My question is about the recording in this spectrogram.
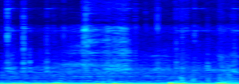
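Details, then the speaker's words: Honda Fit on a rough, potholed road after replacing front control arms, bushings, shocks, stabilizer links and bump stops: steady low road rumble with soft thuds and no clunks or knocks from the front suspension. "ficou bem silencioso mesmo bem justinho aqui a direção bem gostoso carro macio"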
